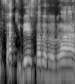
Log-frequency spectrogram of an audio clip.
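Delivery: high-pitched mock tirade; retold angry outburst. Caller cursing out dispatcher before hanging up, mock angry. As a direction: rattle off a retold cussing-out.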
